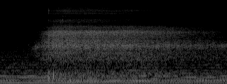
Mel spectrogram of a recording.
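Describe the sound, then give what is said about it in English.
A deep breath drawn in through the nose during a guided abundance meditation: a soft, steady airy rush that starts sharply and holds for about two seconds, with no voices. “So take a deep breath in through your nose.”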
